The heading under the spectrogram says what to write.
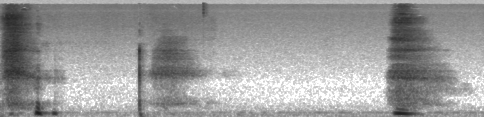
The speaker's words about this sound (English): No, another yawn. Yeah, I'm sure you're not tired at all.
